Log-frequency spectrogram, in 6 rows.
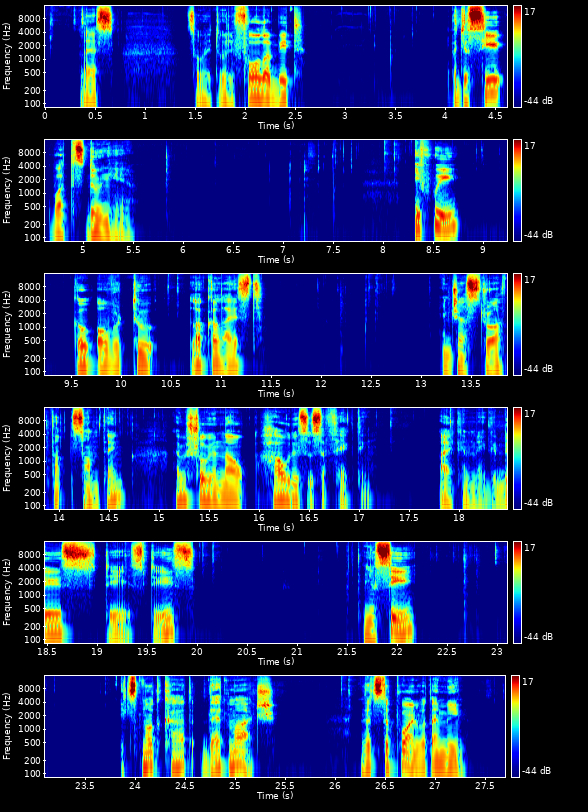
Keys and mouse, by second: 0.2 space, 4.1-5.7 middle drag, 4.1 space, 7.9-10.5 drag, 12.6 click, 13.0 shift+click, 13.4 middle click, 13.8 shift+middle click, 16.6 click, 17.8 click, 18.6 click, 19.2 click, 21.5 shift+drag, 22.5 shift+drag, 22.9 Tab, 23.9 shift+click, 24.7 Tab, 26.0-26.4 drag.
